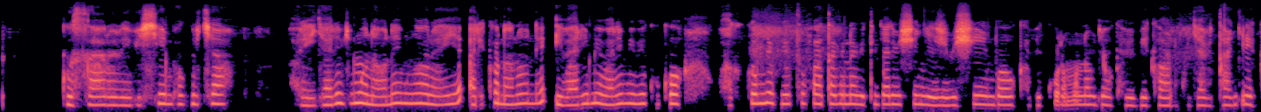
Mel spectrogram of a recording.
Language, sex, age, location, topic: Kinyarwanda, male, 18-24, Burera, agriculture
